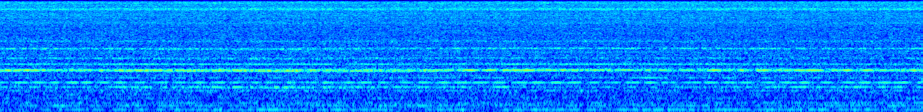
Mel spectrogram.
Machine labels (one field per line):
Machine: fan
